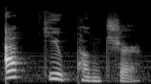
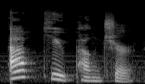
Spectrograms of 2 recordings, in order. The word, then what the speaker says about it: acupuncture: word as you see the stress goes on the first syllable its acupuncture acupuncture but the K or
